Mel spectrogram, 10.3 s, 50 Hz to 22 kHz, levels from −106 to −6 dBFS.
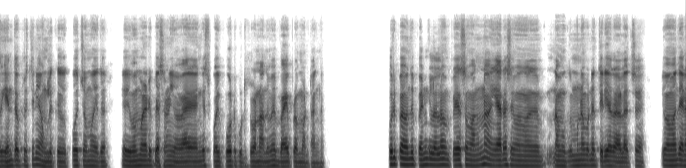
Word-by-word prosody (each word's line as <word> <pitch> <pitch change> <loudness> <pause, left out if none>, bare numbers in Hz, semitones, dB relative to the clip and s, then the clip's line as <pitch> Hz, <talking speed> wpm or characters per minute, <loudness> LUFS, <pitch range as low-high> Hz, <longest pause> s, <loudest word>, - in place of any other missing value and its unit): அது 110 - +1
எந்த 125 +1 +1
பிரச்சனையும் 130 +3 -2
அவங்களுக்கு 105 0 -1 0.2
கூச்சமோ 120 -1 -1
"ஏதோ 110 0 -2 0.4
இவன் 115 +1 +3
முன்னாடி 120 -1 +2
பேசுறோம் 115 +2 0
இவன் 105 -1 +1
வேறு 110 0 +4
எங்கேயாச்சு 115 +2 -4
போய் 110 -1 0
போட்டு 115 0 +1
குடுத்துருவானோ" 110 +1 -2
அந்த 105 +2 -2
மாரி 120 -2 0
பயப்பட 105 0 +1
மாட்டாங்க. 90 -1 -8 1.0
குறிப்பா 150 0 +3
வந்து 140 0 +1
பெண்கள் 135 +1 +2
எல்லாம் 135 -1 +1
பேசுவாங்கன்னா 130 +2 +2
யாராச்சு 130 +1 +3 0.6
நமக்கு 115 -1 -1
முன்ன 125 0 +1
பின்ன 125 0 0
தெரியாத 115 -1 +3
ஆளாச்சே. 100 +3 -1 0.3
இவன் 120 -1 +2
வந்து 125 +1 +4
எ - - -1
115 Hz, 190 wpm, -23 LUFS, 110-125 Hz, 1.0 s, வேறு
